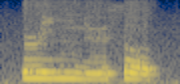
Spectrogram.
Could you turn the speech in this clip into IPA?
ɹ i ŋ ɲ ʉ θ o

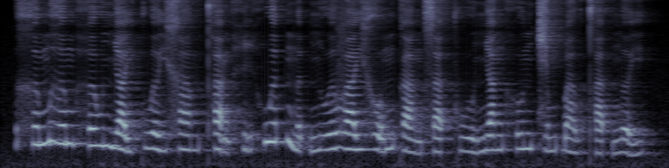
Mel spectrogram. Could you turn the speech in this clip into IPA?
x ə˨˦ m ɣ ə˧ m h ə˧ w ɲ a˧˩ j k w ə˧˩ j x a̤˨˩ m t̪ʰ a̰˧˨ ŋ h ḭ˧˨ h w ə˦˥ t̚ n ə˨˩ t̚ ɲ u˨˦ ə̯ v a˧ j ɣ o̰˧˥ m k a˧˩ ŋ s a˨˩ t̚ k w u˧˩ ɲ a˧ ŋ h u˧ n t͡ɕ ə˨˦ m ɓ a̤˨˩ w t̪ʰ a˨˩ t̚ ŋ ə˧˩˨ j

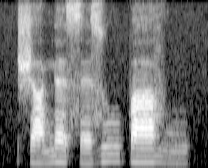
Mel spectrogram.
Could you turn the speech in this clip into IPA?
ʃ a˨ ŋ ɛ˦˨ s ɛ˨ z uː˦ p aː˦ v u˦

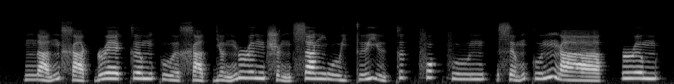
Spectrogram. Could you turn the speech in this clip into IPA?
n a˨˩˦ n x a˨˩ k̚ ɹ ɛ˧ k ə˧ m k u˨˩ ə̯ x a˨˩ t̚ j ə˨˩˦ ŋ ɹ ə˧ ŋ ʂ ə˨˩˨ ŋ s a˧ ŋ w u˨˩ j t̪ ɨ˧˥ j ɨ˨˩˦ k ə˦˥ k̚ f ɔ˦˥ k̚ f u˧ n | s ə˨˩˦ m k u˧˥ n ŋ aː˨˩ | ɹ ə˧ m

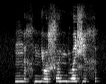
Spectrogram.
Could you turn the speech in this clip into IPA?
ŋ ɪ˧ x nʲ o˧ s ə̤˦ nʲ o̤˦ ɐ̯ ɕ ɪ˦ x

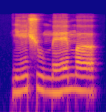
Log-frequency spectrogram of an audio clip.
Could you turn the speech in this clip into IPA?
ɾʲ ẽ ʃ u m ɛ m ʌ

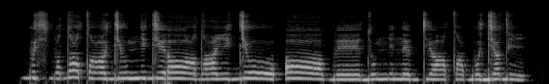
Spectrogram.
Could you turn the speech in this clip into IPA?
b o sʲ b e dˤ u tˤ oː dʲ u ŋ i dʲ e ɾ ɒː dˤ iː dʲ oː ʔ ɒː b eː d u ŋ i n e b tʲ ɒː tˤ o b o dʲ ɒ d i

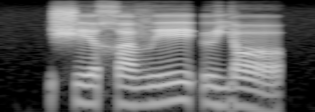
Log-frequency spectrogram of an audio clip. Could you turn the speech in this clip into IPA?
ʃ e χ a v eː ʔ ø j ɑ

